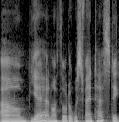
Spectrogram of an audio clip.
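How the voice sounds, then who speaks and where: A somewhat breathy woman at medium pitch, on a very clean recording with a silent background. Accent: Australian. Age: 60s. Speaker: long-time gym member. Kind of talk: casual chat.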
